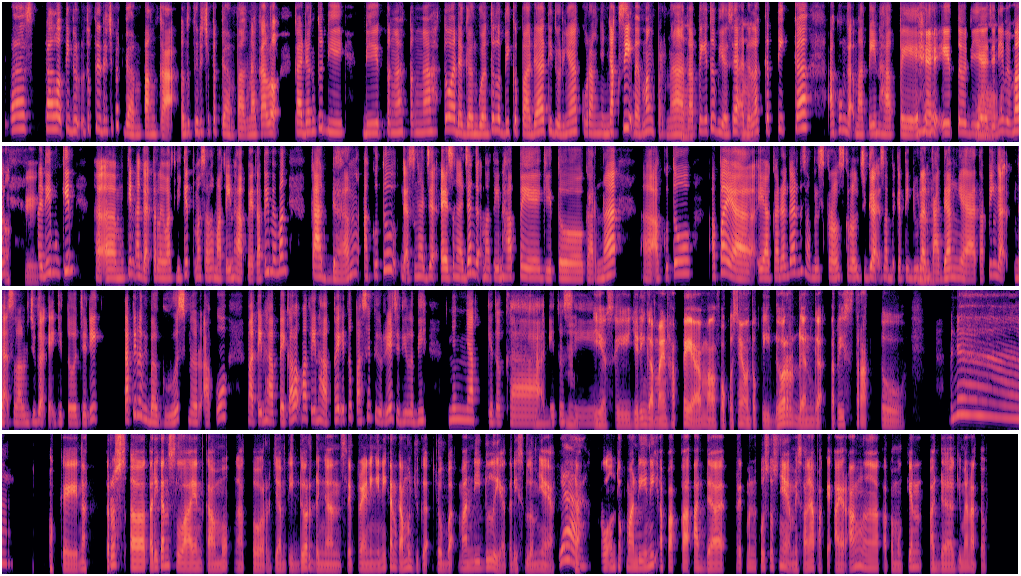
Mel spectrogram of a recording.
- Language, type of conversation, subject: Indonesian, podcast, Ada ritual malam yang bikin tidurmu makin nyenyak?
- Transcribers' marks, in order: laughing while speaking: "HP"; chuckle; in English: "scroll-scroll"; in English: "distract"; in English: "sleep training"; in English: "treatment"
